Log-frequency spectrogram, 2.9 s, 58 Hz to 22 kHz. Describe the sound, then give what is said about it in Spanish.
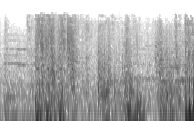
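Gunfire and crashing impacts from a shootout in the 2006 James Bond film Casino Royale, set inside a flooding building: loud, dense bursts of shots mixed with heavy thuds and smashing noise that swell and recede across three seconds. “Bond entra en el edificio. Intercambia disparos con los pistoleros.”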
